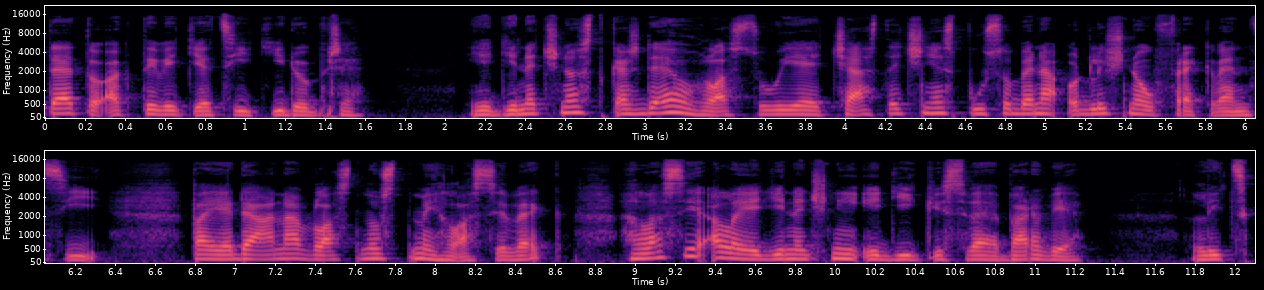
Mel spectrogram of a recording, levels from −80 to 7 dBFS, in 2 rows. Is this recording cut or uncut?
uncut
